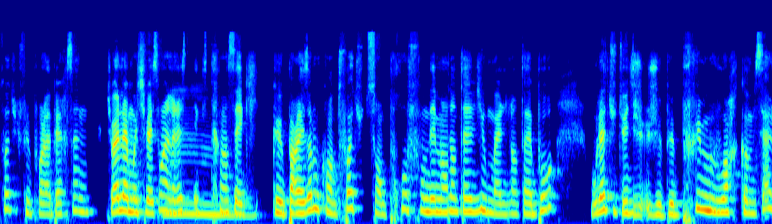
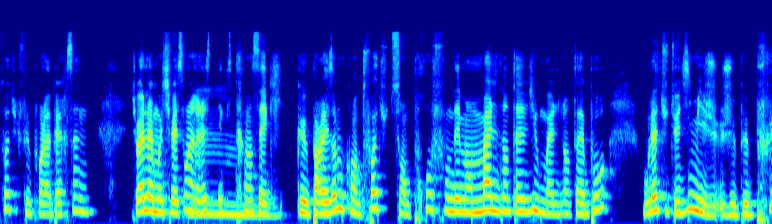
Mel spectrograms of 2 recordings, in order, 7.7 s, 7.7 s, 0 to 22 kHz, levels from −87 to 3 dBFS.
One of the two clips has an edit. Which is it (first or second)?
first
